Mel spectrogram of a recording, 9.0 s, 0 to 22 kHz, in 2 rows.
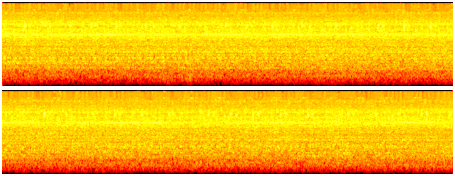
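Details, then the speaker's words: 2008 Dodge Ram 2500 5.7 V8, two-wheel drive, after starter replacement: steady, even idle with no screech, squeal or knock, sound airy and thin; earlier screeching gone, normal idle. "this didn't sound pretty good i'm gonna need some holiday i can't hear that little screeching since the other day sounds good"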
